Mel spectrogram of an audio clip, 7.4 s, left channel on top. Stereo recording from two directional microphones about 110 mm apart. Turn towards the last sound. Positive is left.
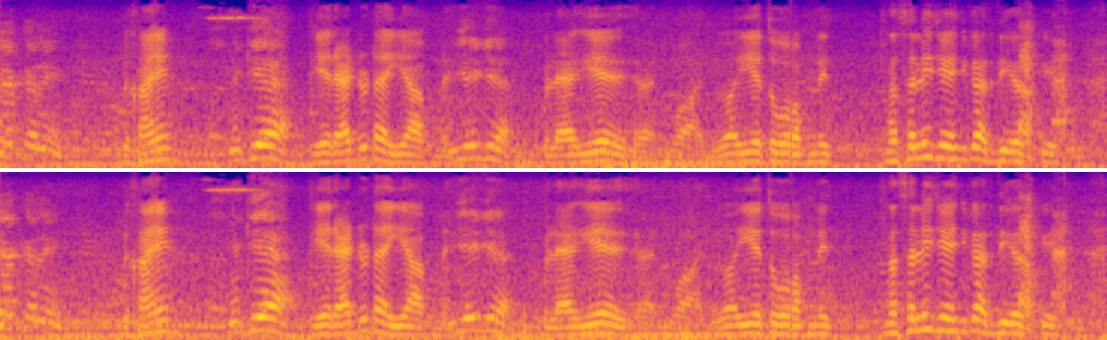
turn(degrees=0)  # may be behind; listen again after turning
